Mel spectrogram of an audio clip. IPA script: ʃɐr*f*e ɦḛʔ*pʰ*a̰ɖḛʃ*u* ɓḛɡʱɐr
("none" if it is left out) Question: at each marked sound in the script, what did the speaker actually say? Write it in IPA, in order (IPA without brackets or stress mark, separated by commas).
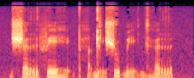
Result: f, pʰ, u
